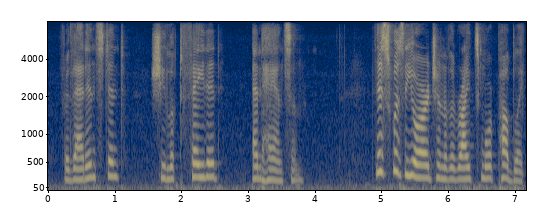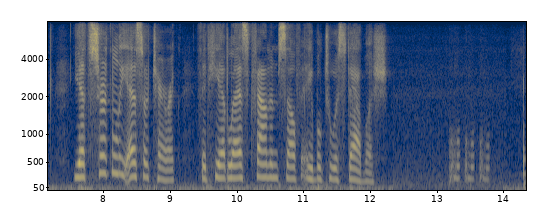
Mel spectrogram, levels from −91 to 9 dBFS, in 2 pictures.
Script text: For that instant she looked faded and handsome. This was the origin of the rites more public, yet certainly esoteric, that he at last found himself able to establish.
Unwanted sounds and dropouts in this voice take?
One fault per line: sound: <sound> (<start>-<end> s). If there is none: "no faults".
sound: laugh (13.2-13.8 s)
